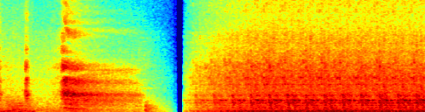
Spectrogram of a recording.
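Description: A breathy sigh, then after a cut a Ford Super Duty box truck's engine idling steadily.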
